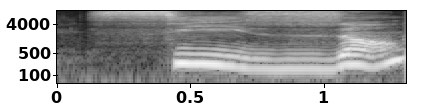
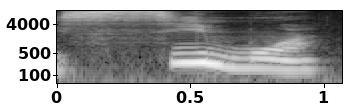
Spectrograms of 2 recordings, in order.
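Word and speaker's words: six: So if you're saying 6 years, 6 ans, you can hear them merged together. But if your next word, your noun, starts with a consonant, you don't hear the ending.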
